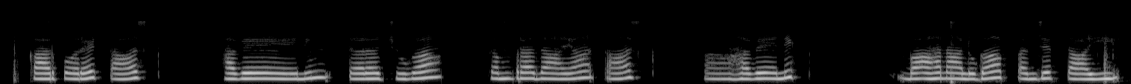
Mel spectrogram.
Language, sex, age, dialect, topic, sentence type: Telugu, female, 18-24, Southern, banking, statement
